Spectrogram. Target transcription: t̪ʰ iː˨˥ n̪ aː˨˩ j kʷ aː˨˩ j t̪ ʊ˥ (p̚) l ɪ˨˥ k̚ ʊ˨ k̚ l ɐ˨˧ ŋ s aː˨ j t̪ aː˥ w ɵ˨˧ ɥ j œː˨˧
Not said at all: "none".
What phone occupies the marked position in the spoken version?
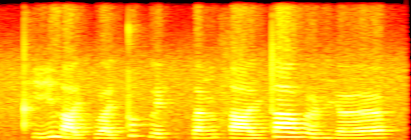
k̚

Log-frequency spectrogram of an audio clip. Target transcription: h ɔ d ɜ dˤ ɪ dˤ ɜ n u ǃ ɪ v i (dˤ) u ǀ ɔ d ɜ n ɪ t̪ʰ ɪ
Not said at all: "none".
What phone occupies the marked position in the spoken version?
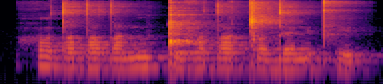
dˤ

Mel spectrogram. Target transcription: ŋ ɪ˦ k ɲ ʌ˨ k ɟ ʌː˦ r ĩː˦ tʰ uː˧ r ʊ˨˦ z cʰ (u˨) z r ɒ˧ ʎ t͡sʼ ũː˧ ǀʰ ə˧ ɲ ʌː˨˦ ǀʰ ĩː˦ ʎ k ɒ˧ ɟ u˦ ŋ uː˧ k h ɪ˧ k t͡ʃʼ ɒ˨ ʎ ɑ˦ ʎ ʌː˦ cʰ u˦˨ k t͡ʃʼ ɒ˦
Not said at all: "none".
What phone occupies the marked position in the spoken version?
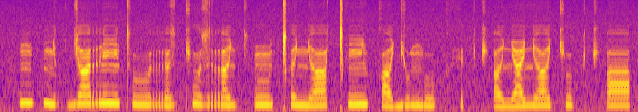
u˦˨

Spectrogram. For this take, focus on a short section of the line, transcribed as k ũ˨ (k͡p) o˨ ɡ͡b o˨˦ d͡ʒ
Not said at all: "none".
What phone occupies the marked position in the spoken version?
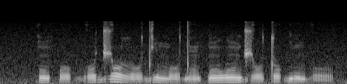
k͡p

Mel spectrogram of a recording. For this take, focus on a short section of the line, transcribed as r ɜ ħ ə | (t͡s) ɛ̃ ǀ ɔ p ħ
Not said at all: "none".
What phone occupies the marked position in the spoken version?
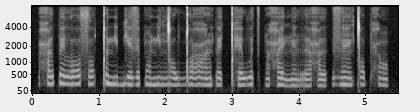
z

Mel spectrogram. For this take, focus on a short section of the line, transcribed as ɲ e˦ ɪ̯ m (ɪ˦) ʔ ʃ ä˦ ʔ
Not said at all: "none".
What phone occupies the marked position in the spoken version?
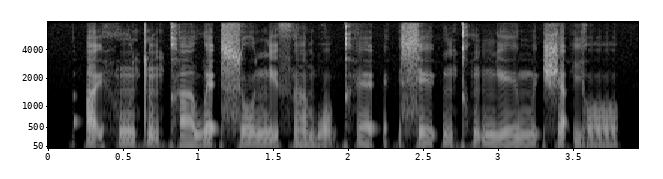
ɪ˦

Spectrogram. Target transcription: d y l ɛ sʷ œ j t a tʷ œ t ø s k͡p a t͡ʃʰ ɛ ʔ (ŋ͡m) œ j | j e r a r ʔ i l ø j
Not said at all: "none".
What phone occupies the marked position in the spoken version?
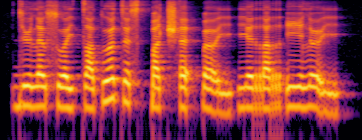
k͡p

